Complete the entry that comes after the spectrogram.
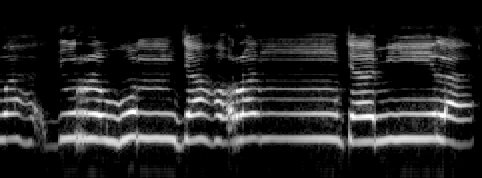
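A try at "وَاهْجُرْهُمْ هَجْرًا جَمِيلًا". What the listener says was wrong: Hajiran jamila, bukan jahran. Hajiran bukan jahran. Hajiran. Hajiran, bukan jahran. Hajiran. iya, bukan jahran. Hajiran, bukan jahran.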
